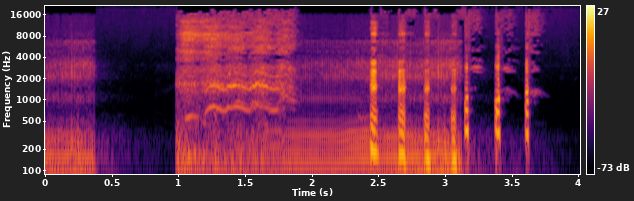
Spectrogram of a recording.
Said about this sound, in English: What was that noise? Is that just me? Snoring.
